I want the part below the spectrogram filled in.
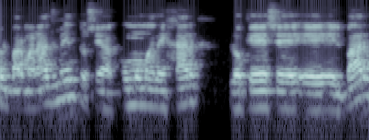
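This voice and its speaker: A man speaks with an Italian accent at a fairly high pitch. His pace is moderate and his pitch varies in an ordinary way. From Italy. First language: Italian (speaking Spanish). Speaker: bartender and bar management instructor. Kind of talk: online seminar talk.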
